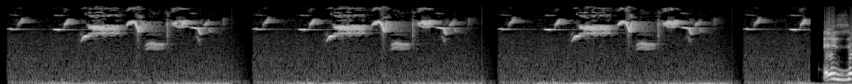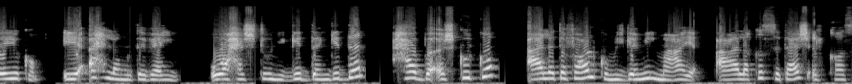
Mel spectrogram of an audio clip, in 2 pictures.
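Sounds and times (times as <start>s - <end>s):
songbird chirping: 0.1s - 8.2s.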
